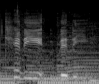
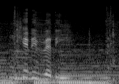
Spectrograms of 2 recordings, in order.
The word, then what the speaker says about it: Quidi Vidi: Oh, apparently it's pronounced Quidi Vidi. Quidi Vidi.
